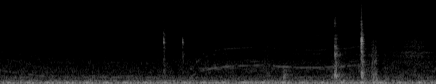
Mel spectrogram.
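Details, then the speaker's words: 1972 Imperial LeBaron, about 13,000 miles, all original; power antenna switch operated: faint motor whine rising in pitch about a second, then stops with a couple clicks as mast extends: normal power antenna operation. "Then you've got the map light switch here, and then you have the power antenna switch."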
